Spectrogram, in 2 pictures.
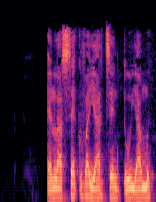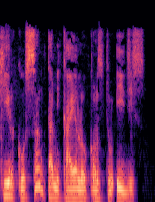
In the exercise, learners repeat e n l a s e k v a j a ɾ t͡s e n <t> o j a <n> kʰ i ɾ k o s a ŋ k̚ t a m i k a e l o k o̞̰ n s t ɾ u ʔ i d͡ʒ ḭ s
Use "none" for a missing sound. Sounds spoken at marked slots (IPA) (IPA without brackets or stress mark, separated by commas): t, m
